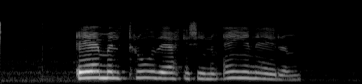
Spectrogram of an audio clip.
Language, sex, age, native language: Icelandic, female, 11, Icelandic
